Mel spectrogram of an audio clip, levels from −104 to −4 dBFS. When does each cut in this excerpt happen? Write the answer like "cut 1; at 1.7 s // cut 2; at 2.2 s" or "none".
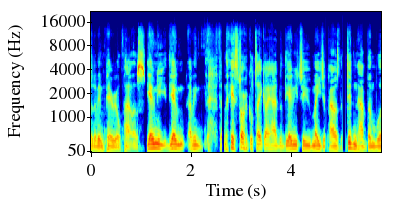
cut 1; at 1.0 s // cut 2; at 2.4 s

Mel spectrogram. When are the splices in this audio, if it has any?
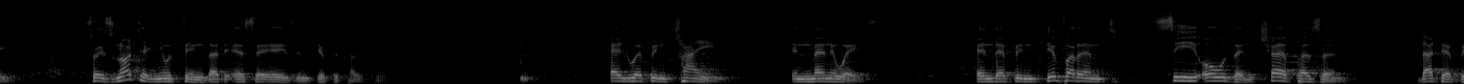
none

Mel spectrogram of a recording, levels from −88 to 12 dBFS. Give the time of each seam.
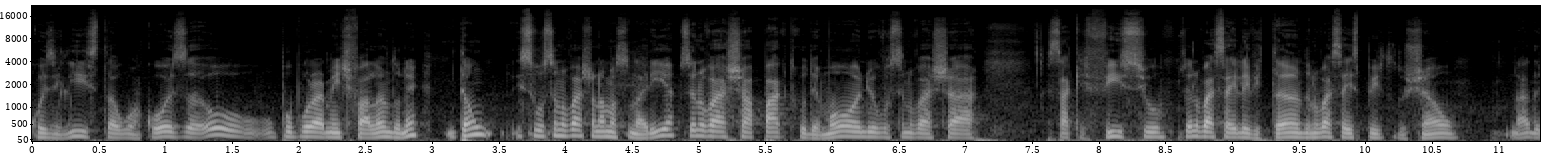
cut 1; at 3.1 s // cut 2; at 4.9 s // cut 3; at 8.5 s

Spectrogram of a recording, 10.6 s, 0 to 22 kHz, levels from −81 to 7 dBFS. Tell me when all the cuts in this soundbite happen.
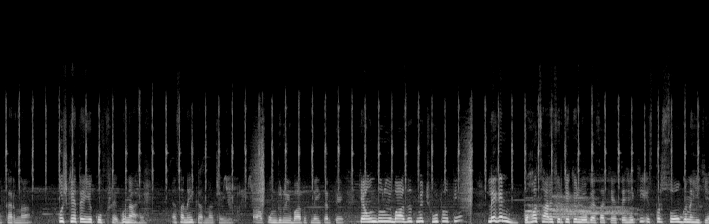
cut 1; at 3.8 s // cut 2; at 6.9 s

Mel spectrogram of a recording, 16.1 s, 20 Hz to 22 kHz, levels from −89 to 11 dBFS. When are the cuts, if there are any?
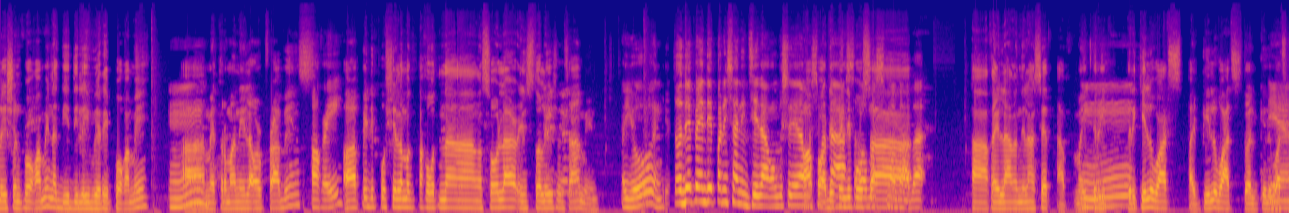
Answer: cut 1; at 8.3 s

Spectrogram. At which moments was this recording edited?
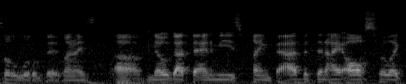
cut 1; at 1.0 s

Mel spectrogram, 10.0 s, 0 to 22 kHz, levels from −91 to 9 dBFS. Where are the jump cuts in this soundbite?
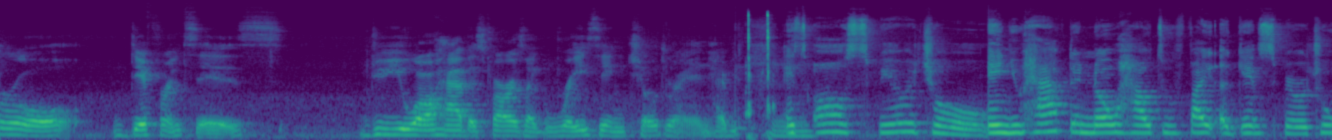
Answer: cut 1; at 5.5 s // cut 2; at 7.4 s

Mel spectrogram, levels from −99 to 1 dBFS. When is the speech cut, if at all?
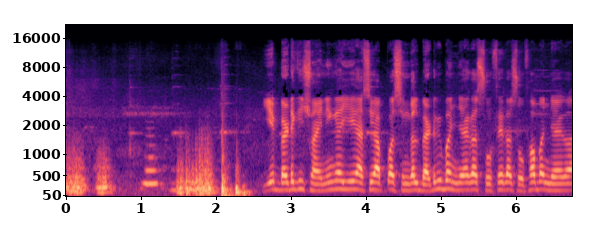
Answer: none

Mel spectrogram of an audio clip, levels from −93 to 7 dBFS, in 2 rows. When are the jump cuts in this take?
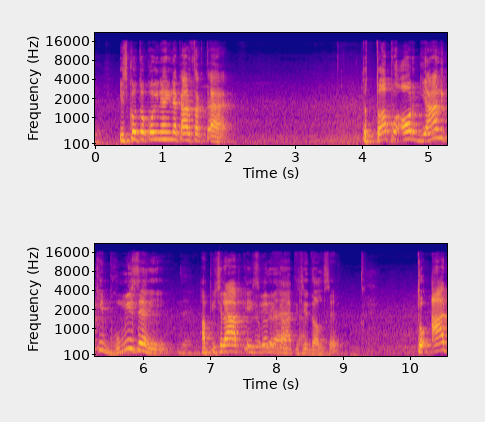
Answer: cut 1; at 8.1 s

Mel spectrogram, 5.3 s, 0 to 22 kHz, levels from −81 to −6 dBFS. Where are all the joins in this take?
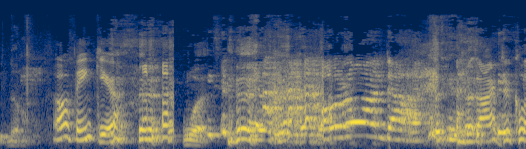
cut 1; at 1.7 s // cut 2; at 3.2 s // cut 3; at 4.6 s

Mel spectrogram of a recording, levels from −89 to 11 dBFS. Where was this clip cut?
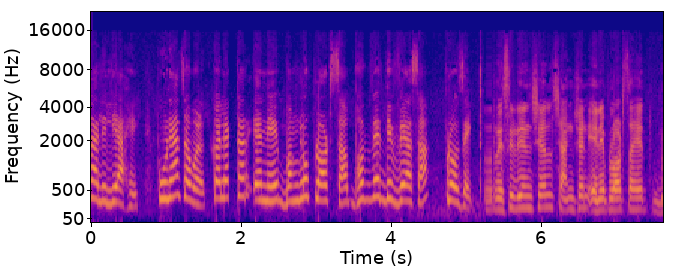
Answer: cut 1; at 5.4 s

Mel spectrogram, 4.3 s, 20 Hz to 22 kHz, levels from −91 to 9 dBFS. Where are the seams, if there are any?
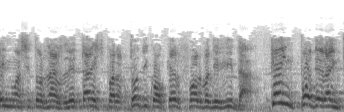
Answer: cut 1; at 3.2 s

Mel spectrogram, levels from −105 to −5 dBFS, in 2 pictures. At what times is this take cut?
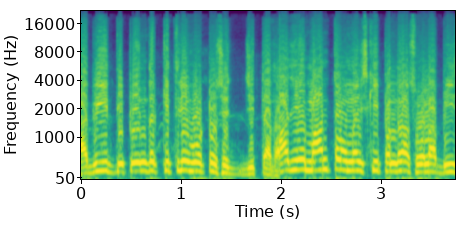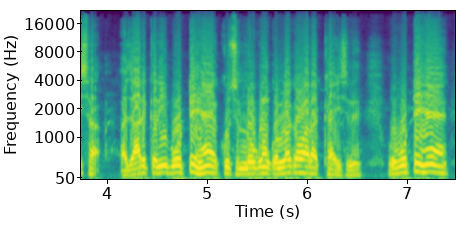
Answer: cut 1; at 2.0 s

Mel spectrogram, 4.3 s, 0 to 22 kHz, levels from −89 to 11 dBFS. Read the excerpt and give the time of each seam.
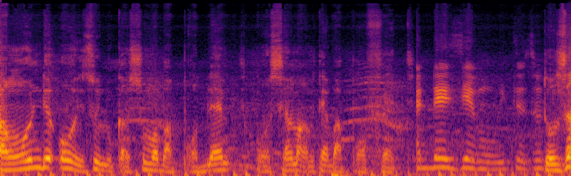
cut 1; at 3.2 s

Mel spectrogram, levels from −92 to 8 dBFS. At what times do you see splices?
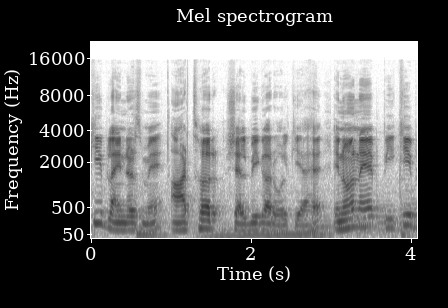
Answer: cut 1; at 3.0 s

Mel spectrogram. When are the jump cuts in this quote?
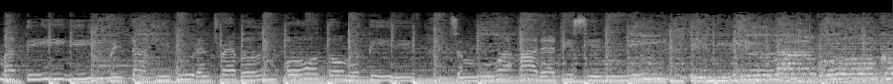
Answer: none

